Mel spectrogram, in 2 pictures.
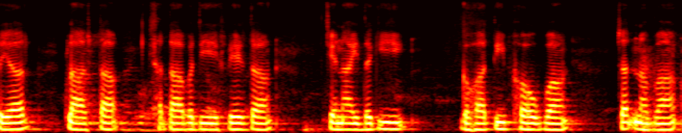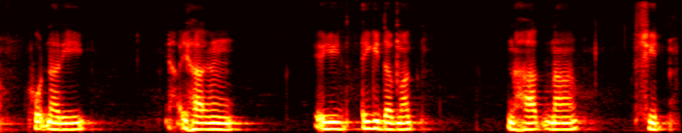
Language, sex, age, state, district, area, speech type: Manipuri, male, 60+, Manipur, Churachandpur, urban, read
